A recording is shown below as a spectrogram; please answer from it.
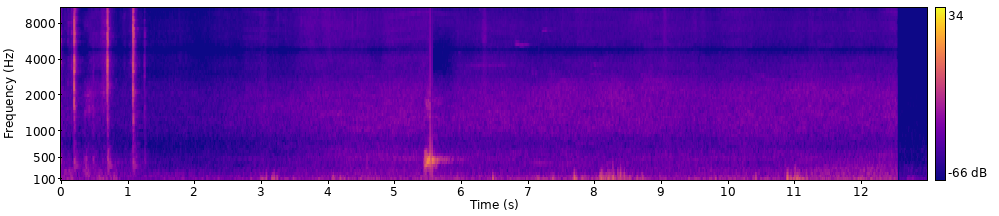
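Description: Wind buffeting the microphone in irregular low rumbling gusts, with a few light clicks in the first second and one sharper sound about five and a half seconds in.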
